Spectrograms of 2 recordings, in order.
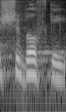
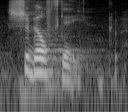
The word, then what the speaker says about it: Shabilsky: include, and just everybody, it's Dr. Shabilsky is how Dr. P is pronounced. Say it again? Shabilsky.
